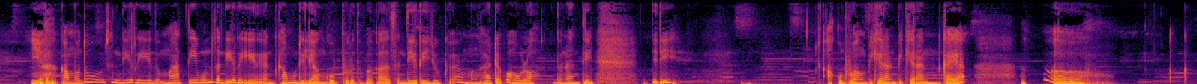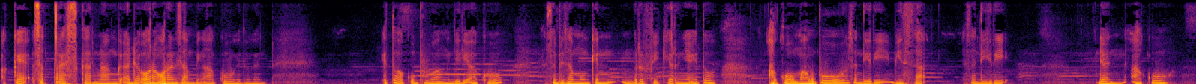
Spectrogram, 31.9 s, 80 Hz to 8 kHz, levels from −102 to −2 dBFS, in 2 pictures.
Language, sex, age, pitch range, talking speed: Indonesian, female, 20-39, 175-210 Hz, 100 wpm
